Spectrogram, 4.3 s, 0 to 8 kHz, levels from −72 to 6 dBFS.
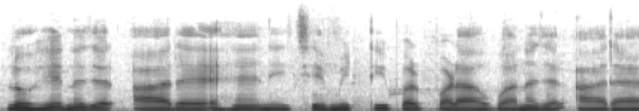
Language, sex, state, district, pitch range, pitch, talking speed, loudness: Hindi, female, Bihar, Kaimur, 195-205 Hz, 200 Hz, 195 wpm, -14 LUFS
